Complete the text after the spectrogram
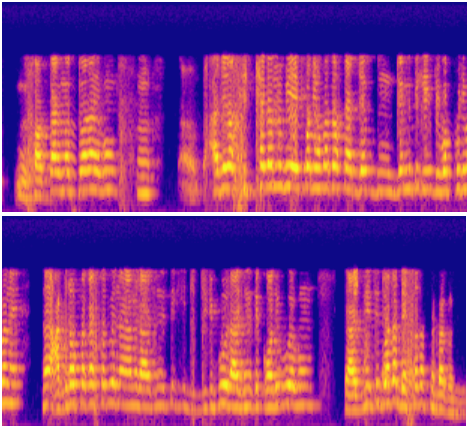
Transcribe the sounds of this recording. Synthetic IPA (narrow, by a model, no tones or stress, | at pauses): sɔɾkaɾɔnɔd̪waɾaebɔŋ | a̰d͡ʒeɾɔsikʰːjad̪anɔbiepɔɾiɦɔbat̪ɔt̪ad͡ʒed͡ʒemit̪ikkibɔppuɾimane | naĩaɡɾɔɦɔpɾɔkaskɔɾibenaɦĩamiɾad͡ʒnit̪ikd͡ʒibuɾad͡ʒnit̪ikɔɾibuebɔŋ | ɾad͡ʒnit̪id̪waɾad̪eʃɔɾɔpʰebakɔɾibɔ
